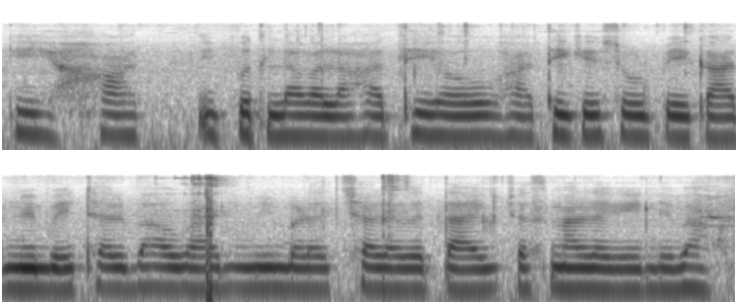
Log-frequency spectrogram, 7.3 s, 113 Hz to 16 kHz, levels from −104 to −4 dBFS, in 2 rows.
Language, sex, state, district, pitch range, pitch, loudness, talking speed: Bhojpuri, female, Uttar Pradesh, Gorakhpur, 175-185 Hz, 180 Hz, -32 LUFS, 205 wpm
